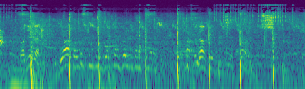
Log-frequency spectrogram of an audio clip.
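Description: A ball bouncing on a hard outdoor court surface, about eight sharp bounces spaced roughly two-thirds of a second apart, with voices between them.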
